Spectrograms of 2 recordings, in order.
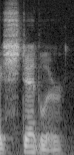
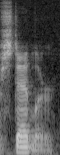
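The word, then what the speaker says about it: Staedtler: In fact, that is a German name, and I may well be mispronouncing it, but I say Stedler, and they've been manufacturing in Germany since I think the 18th century.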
